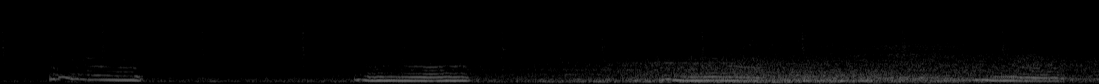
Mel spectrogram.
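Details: Sleeping pet cat snoring, with low harmonic rasping breaths about every three seconds over a steadily rising background hiss.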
